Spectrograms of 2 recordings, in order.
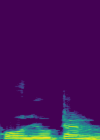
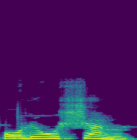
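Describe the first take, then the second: First: The ending is said with a 't' sound. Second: The ending is said with a 'sh' sound. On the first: The speaker calls it wrong. "जो कि गलत है" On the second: The speaker calls it right. "टी आई ओ एन को हम हमेशा शन पढ़ते हैं"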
